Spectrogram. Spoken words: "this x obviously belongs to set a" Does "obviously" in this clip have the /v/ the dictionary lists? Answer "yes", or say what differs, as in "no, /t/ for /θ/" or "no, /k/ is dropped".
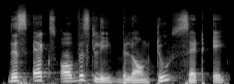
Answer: yes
